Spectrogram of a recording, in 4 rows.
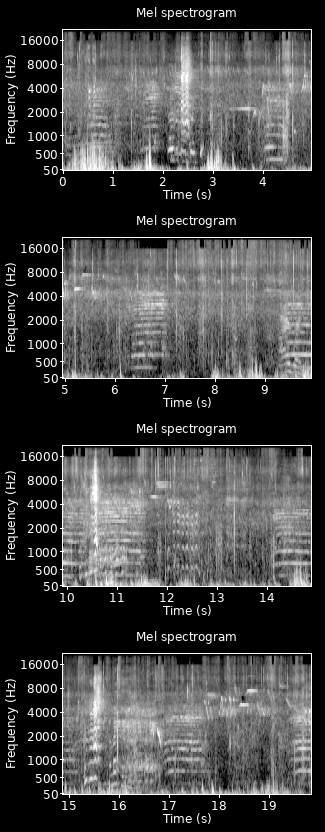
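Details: Goat kids brought from the lower pasture to an unfamiliar upper pasture on a Japanese goat farm, May 2024; several quavering bleats at intervals, some long and trembling, mixed with human speech and handling noise.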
